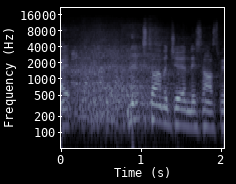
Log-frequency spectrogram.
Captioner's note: audience laughs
